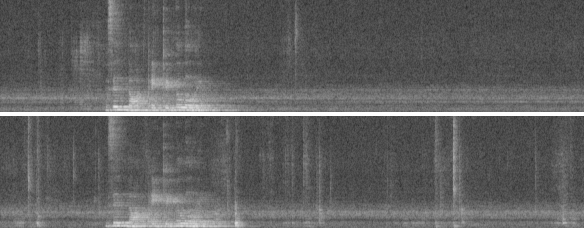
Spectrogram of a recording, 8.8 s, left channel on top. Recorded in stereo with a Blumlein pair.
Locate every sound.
1.6 s a woman speaking: 20° left, 0.8 m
